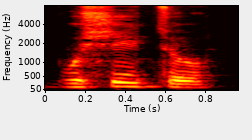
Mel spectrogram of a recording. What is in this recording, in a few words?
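"bushito", Nigerian Pidgin, male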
